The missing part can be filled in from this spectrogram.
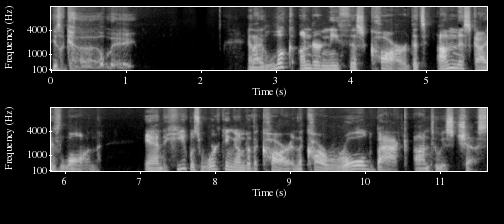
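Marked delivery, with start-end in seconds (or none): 0.2-1.1 strained, labored, breathy whisper. Retelling a man trapped under a car calling for help, imitating a labored voice. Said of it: "really labored voice".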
